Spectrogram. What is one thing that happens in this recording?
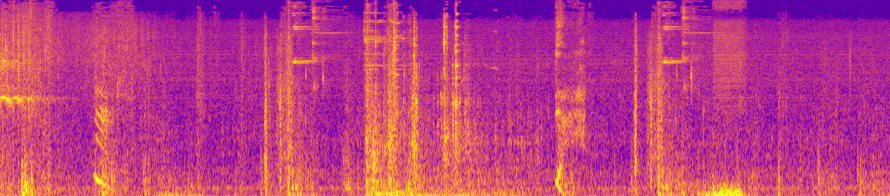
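Footsteps scuff and tap on a stone floor.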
